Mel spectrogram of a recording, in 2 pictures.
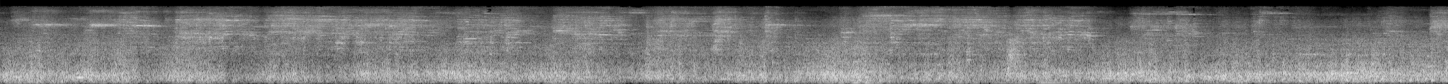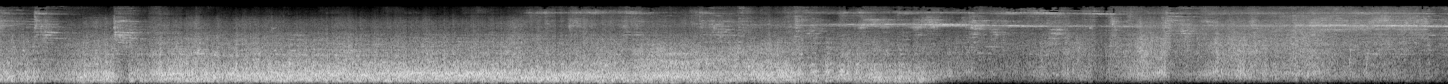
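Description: Norfolk Southern manifest freight train's cars rolling past at speed: a steady rumble and clatter of steel wheels on rail, with faint high-pitched wheel squeal. The low rumble thins out near the end.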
